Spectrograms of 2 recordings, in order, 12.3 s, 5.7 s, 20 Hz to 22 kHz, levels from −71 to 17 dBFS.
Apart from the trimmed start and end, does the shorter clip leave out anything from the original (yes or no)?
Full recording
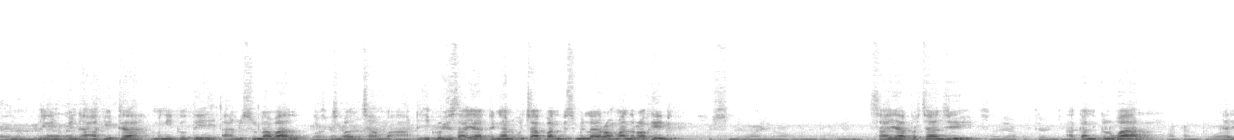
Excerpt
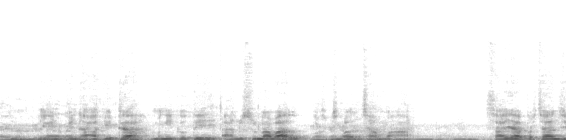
yes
